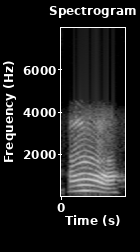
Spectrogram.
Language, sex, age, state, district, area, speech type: Kannada, female, 18-30, Karnataka, Mandya, urban, conversation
